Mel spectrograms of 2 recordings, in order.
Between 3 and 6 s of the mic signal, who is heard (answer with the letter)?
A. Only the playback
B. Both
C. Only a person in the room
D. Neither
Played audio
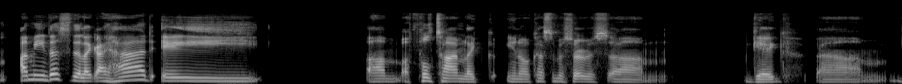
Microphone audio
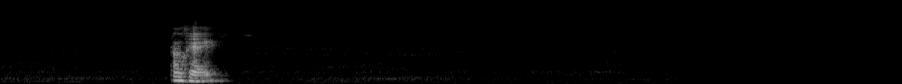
D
